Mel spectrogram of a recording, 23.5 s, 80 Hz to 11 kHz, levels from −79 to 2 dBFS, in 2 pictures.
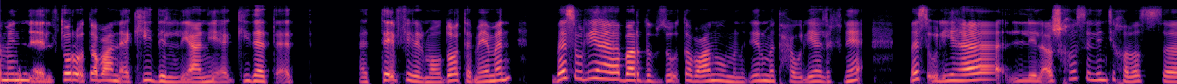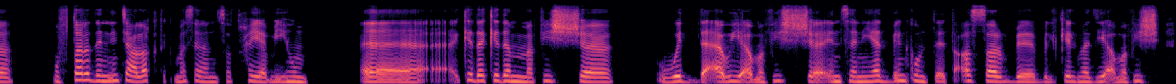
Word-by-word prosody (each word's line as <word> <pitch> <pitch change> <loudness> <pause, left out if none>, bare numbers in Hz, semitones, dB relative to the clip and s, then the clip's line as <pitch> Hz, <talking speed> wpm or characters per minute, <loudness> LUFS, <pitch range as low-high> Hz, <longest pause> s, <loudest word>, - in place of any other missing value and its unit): من 240 0 +4 0.3
الطُرُق - - +3
طبعًا. 215 -4 +2
أكيد 215 +3 -3
ال 175 -3 -1
يعني 170 +3 +1
أكيد 215 -1 -3
هت 200 -1 +3
هت - - -4 0.6
هتقفل 225 +5 +1
الموضوع 170 +4 0
تمامًا، 215 +4 +1 0.4
بس 295 +4 +5
قوليها 290 -2 +4
برضه 230 -3 +4
بذوق 200 +3 -7
طبعًا، 210 -1 0
ومن 185 -5 -4
غير 205 +6 -5
ما 205 -2 0
تحوليها 190 0 -5
لخناق. 190 +3 -3 0.5
بس 275 +2 +1
قوليها 215 - +4
للأشخاص 105 - -1
اللي 245 -2 -4
أنتِ 245 +1 -4
خلاص 200 -2 -5 0.7
مفترض 245 +4 +1
إن 200 0 0
إنتِ 220 +2 -3
علاقتِك 200 0 -2
مثلًا 185 -2 -6
سطحية 185 +1 -4
بيهم، 180 0 -4 0.5
آآ 90 - 0
كده 230 -3 +1
كده 205 0 0
ما 185 -3 0
فيش 205 -1 +4 0.7
ودّ 185 +1 -1
أوي، 195 +1 +2
أو - - +1
ما - - -4
فيش 205 +2 0
إنسانيات 190 +1 -1
بينكم 210 +2 -4
ت 180 - -12
تأثر 200 -2 0
ب 180 0 -12
بالكلمة 95 - -3
دي، 180 +4 -3
أو - - -2
ما - - -5
فيش 205 -2 -1
200 Hz, 140 wpm, -24 LUFS, 180-220 Hz, 0.7 s, بس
